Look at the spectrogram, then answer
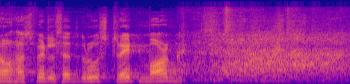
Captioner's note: laughter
